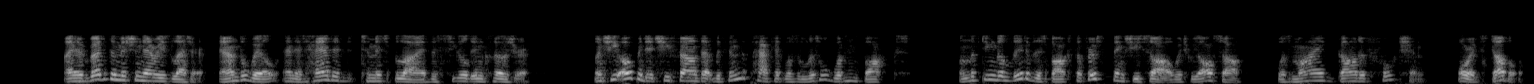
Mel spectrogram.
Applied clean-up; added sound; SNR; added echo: none; none; none; reverberation time 0.1 s.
